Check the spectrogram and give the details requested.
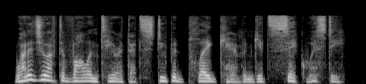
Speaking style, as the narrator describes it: I whisper shout at her through angry tears

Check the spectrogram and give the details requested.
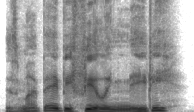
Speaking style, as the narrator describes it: He purred

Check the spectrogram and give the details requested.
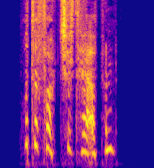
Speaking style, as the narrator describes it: I squeaked out

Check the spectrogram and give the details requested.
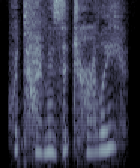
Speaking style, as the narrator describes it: I whisper, horrified

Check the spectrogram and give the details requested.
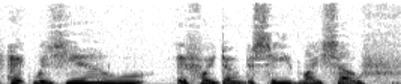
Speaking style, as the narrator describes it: she said in a broken voice

